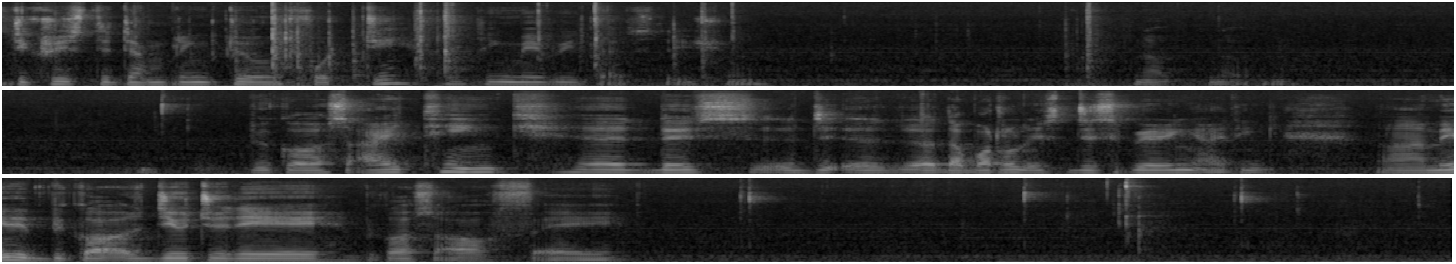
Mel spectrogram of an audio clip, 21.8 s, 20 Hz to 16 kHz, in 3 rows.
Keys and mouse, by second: 3.2 space, 5.2 space, 8.1-18.3 drag, 19.5-20.6 drag.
